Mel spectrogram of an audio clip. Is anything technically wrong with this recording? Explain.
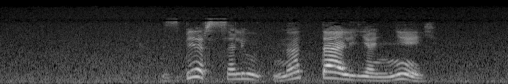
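No, the speech carries only a low room noise sitting about 23 dB below it, which belongs to the recording space and not to the signal chain.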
